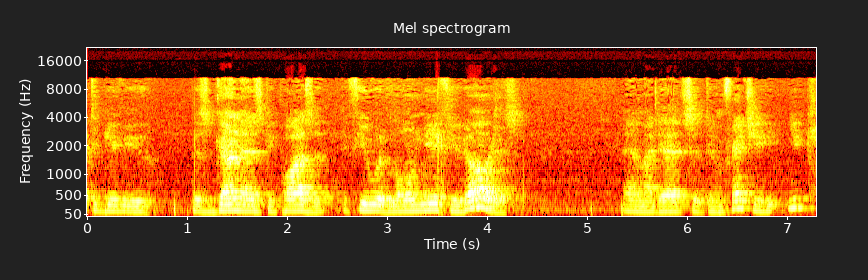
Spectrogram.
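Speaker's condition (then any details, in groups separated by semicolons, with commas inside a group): No condition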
